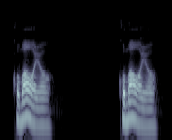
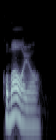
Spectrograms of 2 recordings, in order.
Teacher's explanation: Each syllable is pronounced for an equal amount of time. 고마워요. Since Korean is a syllable-timed language, there is no word stress.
